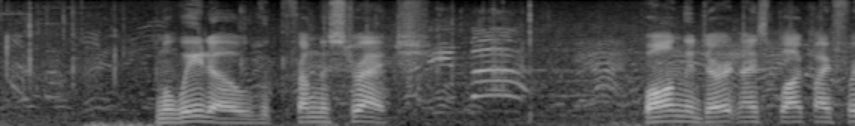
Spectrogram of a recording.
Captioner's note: player yells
